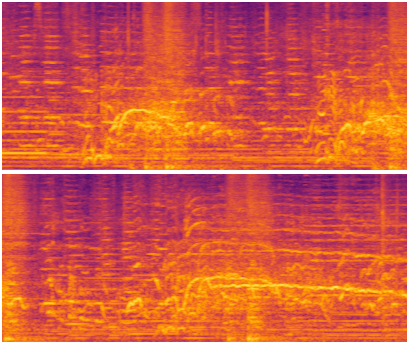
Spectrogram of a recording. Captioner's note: chorus shrieks as Sir Despard approaches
